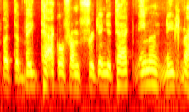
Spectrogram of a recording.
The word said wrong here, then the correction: Nijman: how do you say his last name? – Yosh Nijman.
